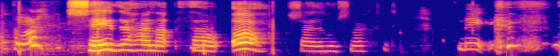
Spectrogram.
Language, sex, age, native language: Icelandic, female, 13, Icelandic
